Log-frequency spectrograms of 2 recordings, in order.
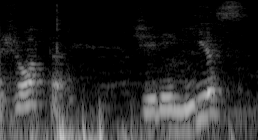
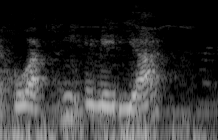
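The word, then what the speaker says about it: Joachim Jeremias: Abrasileirado fica J. Jeremias, mas J. Jeremias, foi um teólogo alemão chamado J. Jeremias, fica meio estranho, né? A pronúncia correta é Joachim Remeriat, é um teólogo alemão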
